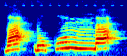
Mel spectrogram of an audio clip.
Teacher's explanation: mim sukun dibaca samar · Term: ikhfa safawi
